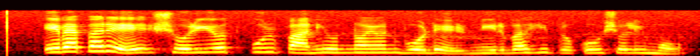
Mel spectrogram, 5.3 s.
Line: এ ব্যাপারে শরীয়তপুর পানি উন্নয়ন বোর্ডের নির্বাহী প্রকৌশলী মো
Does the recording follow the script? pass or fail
pass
